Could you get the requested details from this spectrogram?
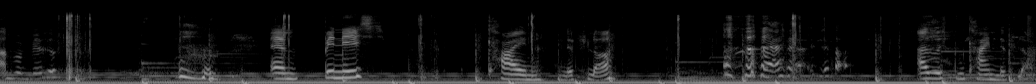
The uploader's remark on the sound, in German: Heute sind wir endlich wieder zusammen beim Aufnehmen!! Allerdings nur draußen, weswegen die Tonqualität nicht so super ist...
